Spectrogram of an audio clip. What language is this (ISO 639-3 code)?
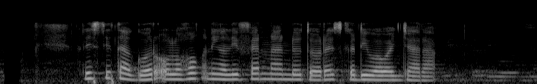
sun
